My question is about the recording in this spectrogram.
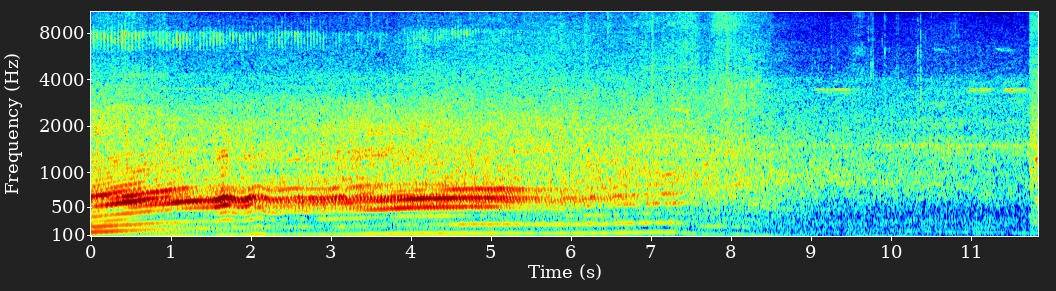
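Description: BMW M6's V10 engine through an Eisenmann race exhaust, accelerating hard away. The exhaust note climbs in pitch, breaks briefly about two seconds in, keeps rising, then fades into the distance and is gone after about seven and a half seconds.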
